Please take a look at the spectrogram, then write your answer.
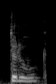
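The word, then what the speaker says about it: Triệu: Es Lady True, que se escribe Trieu.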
